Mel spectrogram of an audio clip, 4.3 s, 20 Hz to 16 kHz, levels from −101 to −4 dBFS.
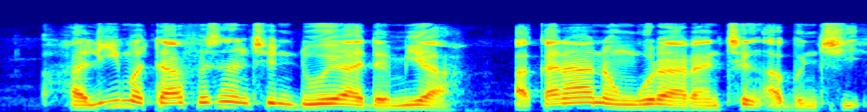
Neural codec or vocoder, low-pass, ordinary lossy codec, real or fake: none; 7.2 kHz; none; real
